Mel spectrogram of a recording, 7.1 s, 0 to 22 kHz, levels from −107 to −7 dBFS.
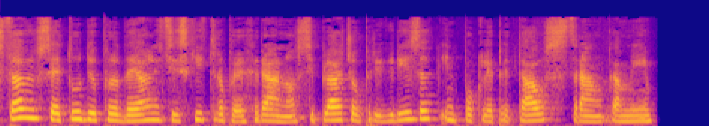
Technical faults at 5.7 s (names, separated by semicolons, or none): transcoding between lossy codecs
